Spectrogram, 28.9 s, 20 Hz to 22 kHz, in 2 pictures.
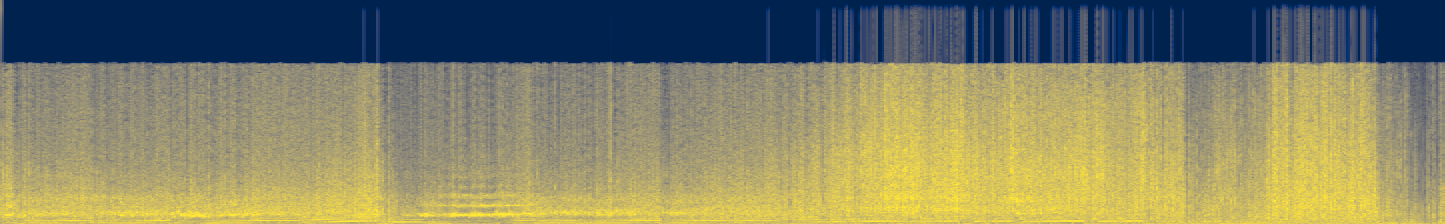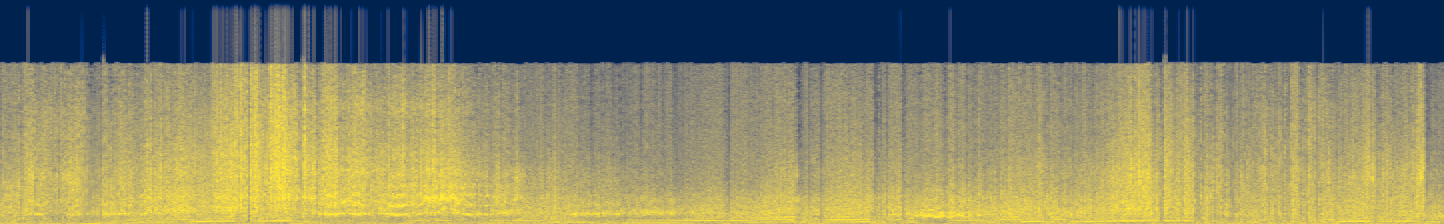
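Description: Twin-turbo Nissan 370Z's 3.7-litre V6 at full throttle while drifting, loud, its revs climbing and dropping over and over, with the rear tyres skidding and squealing.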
